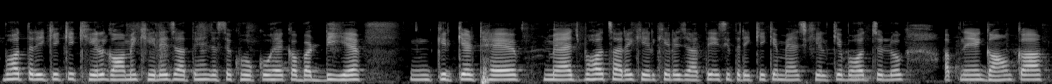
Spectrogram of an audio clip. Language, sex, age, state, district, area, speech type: Urdu, female, 18-30, Uttar Pradesh, Lucknow, rural, spontaneous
